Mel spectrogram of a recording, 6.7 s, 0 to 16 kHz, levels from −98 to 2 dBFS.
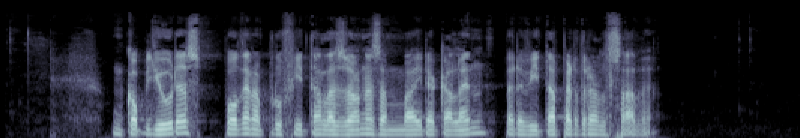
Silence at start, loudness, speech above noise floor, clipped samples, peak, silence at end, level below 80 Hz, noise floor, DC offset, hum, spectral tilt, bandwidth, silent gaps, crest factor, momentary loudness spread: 0.95 s; -24 LUFS; 63 dB; under 0.1%; -4 dBFS; 1.25 s; -56 dBFS; -87 dBFS; under 0.1%; none; -5.5 dB/octave; 10.5 kHz; none; 20 dB; 8 LU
